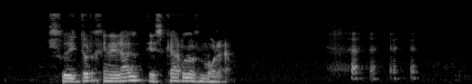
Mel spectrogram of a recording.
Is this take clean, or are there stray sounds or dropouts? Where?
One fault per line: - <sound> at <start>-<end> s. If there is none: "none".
- laugh at 3.3-4.2 s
